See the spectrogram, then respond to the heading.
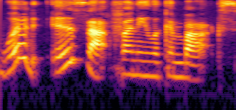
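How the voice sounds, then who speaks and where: A woman does a put-on character voice at a fairly high pitch. Her pace is fairly slow. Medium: read story. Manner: playful, demanding.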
